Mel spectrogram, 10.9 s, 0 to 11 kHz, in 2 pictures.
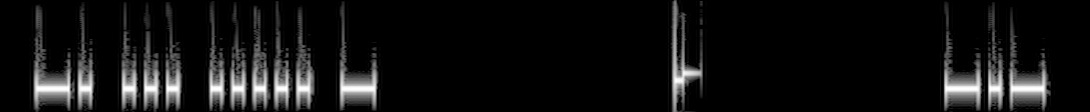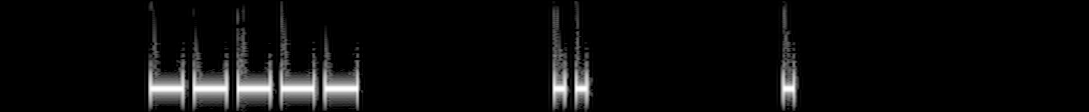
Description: Morse code, heard as a keyed tone, about 22 wpm, spaced as for 11 wpm, 700 Hz. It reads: NS5T K0IE
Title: USA Call Signs - 4 Characters - 6x Character Spacing - 22wpm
